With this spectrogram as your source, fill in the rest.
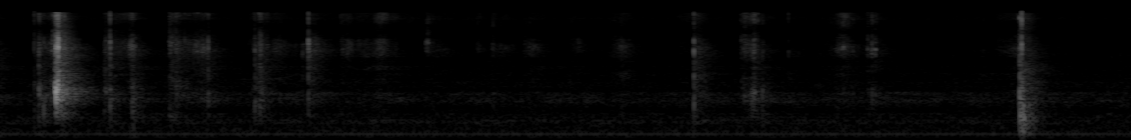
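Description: Oracle cards being shuffled and pulled, with soft close papery flicks and snaps in scattered bursts, quiet and without talking.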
